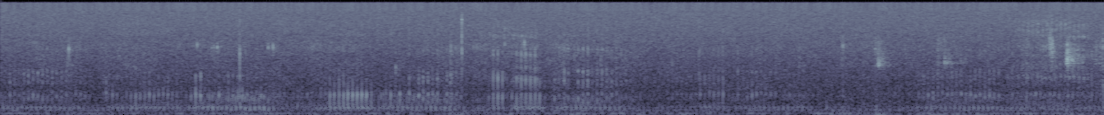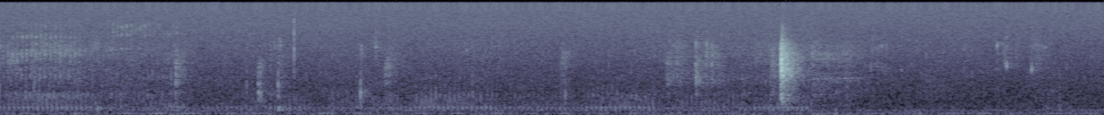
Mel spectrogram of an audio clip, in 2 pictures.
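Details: British Shorthair kitten at play with a beloved old toy, giving a soft, even, low purr that continues throughout, broken by faint scuffling and a single loud click near the end.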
